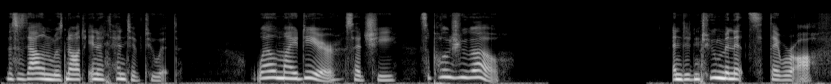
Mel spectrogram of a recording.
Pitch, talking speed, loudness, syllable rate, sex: 245 Hz, 160 wpm, -16 LUFS, 5.8 syllables/s, female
